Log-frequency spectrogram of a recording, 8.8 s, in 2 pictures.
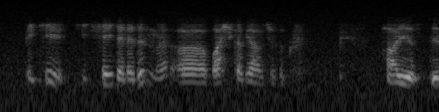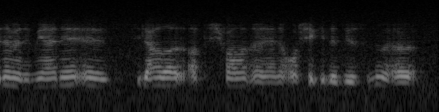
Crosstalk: none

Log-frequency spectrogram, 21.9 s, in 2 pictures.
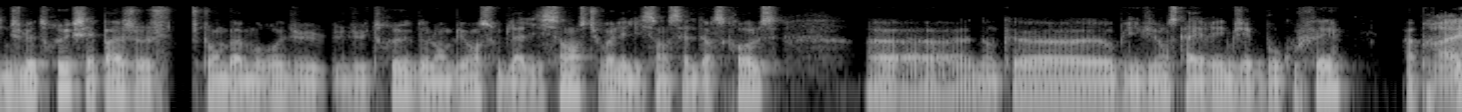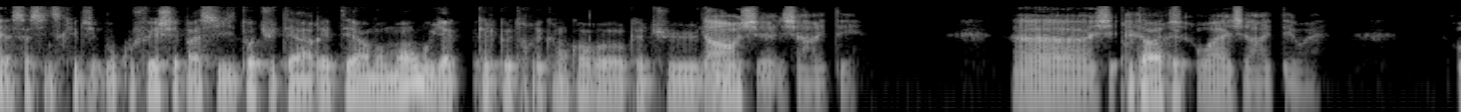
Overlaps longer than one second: none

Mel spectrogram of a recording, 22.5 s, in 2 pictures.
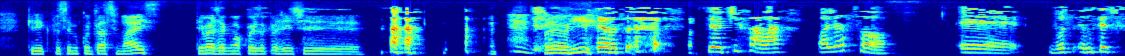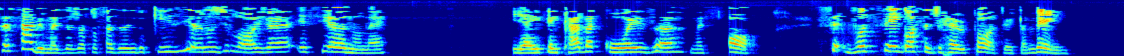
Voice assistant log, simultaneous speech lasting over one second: none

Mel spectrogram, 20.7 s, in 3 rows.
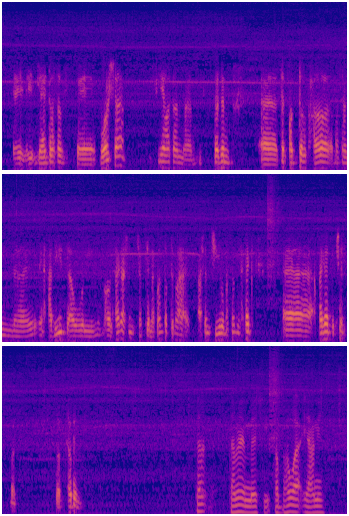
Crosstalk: none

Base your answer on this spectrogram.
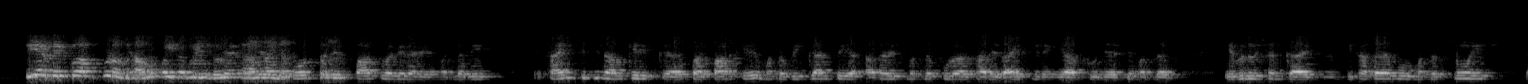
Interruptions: present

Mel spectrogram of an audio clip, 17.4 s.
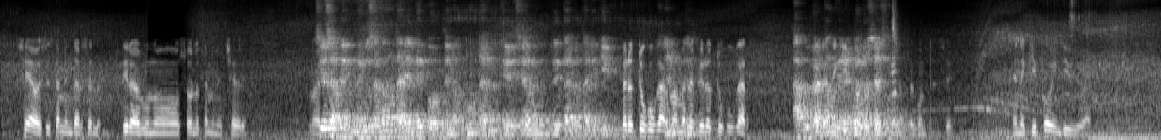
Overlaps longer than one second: present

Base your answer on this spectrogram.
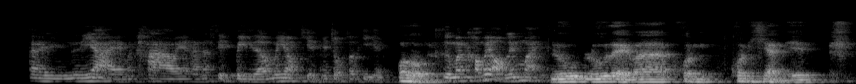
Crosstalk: none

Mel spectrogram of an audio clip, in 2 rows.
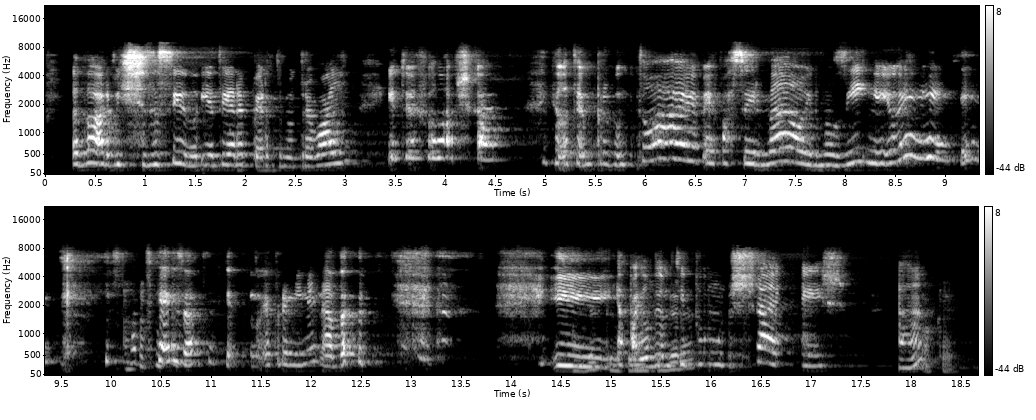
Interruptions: present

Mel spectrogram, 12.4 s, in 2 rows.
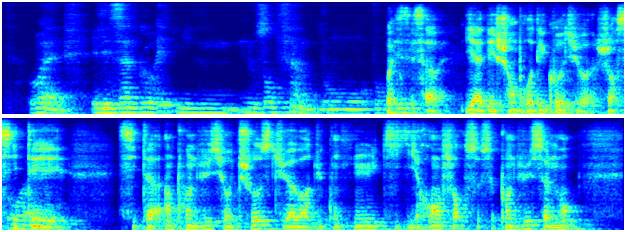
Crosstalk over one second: none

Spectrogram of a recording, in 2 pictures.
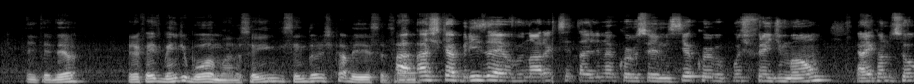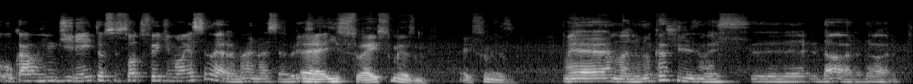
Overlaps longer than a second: none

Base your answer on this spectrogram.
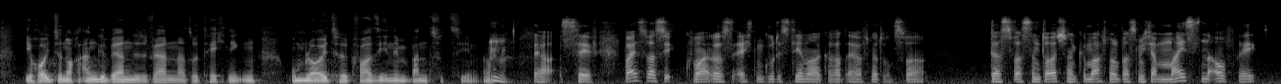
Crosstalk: none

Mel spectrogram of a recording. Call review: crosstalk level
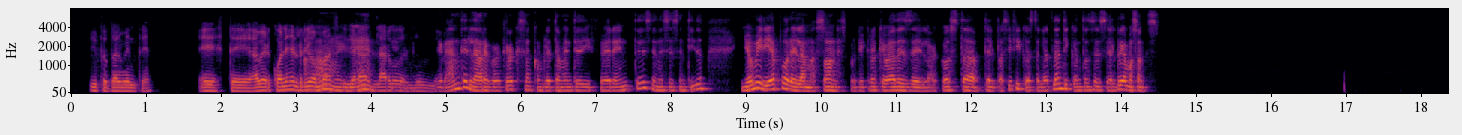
present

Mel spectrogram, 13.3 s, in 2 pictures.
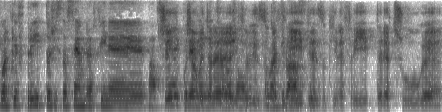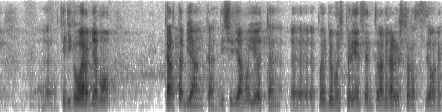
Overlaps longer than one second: present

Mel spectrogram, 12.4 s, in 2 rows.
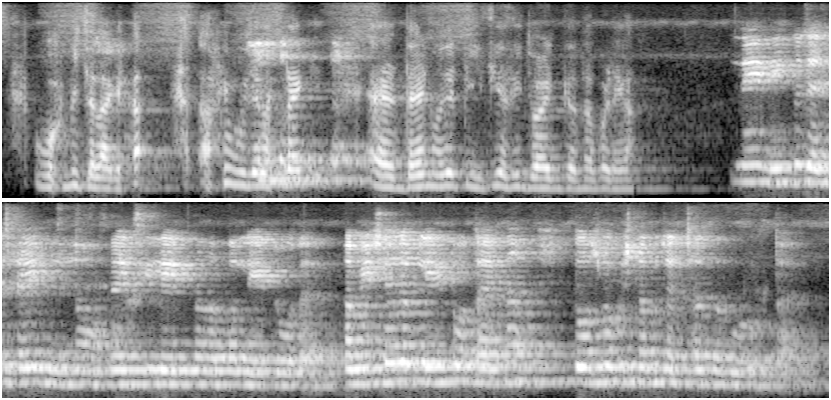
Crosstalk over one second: none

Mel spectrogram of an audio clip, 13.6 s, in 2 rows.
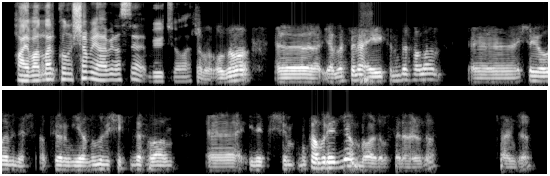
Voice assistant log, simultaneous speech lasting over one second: none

